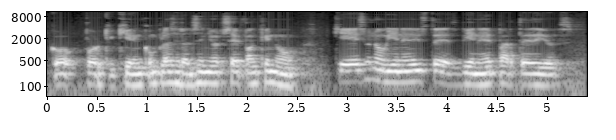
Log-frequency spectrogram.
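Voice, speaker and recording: A man tells his story of faith in an earnest, animated way, acting out the voices of the people in it. His voice is mellow and sits at a middle pitch. The recording sounds slightly muffled. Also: normal speed. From Santander, Colombia. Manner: earnest, animated retelling with acted-out quotes. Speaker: guest sharing testimony. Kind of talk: casual conversational testimony.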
